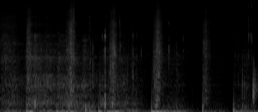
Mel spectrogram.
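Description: Crunching of someone biting into a crisp apple to judge its taste, with a series of loud, irregular crunches and wet mouth sounds over about four seconds, no talking.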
